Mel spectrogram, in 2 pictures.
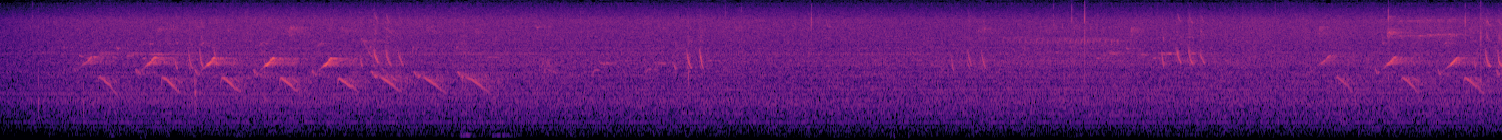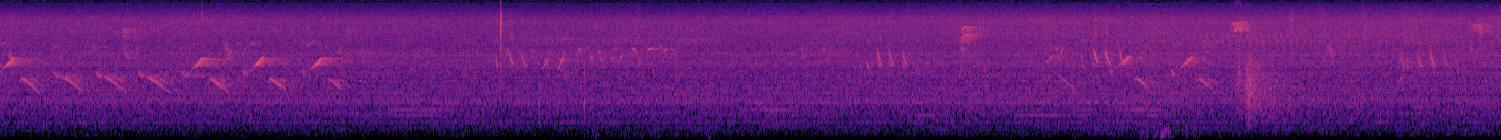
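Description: Faint outdoor birdsong: a bird repeating quick runs of short descending chirps in several bursts, over a soft steady background with a low hum.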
